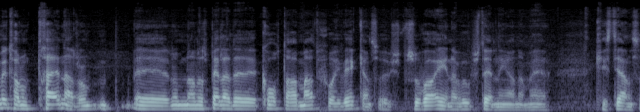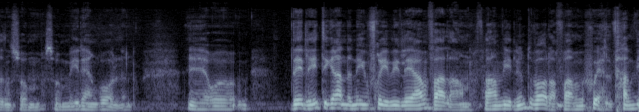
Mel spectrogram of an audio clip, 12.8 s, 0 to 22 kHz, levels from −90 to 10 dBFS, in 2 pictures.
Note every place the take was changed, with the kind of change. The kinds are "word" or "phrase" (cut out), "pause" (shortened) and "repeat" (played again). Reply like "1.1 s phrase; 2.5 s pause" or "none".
none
